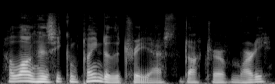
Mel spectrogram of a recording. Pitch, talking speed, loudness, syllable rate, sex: 115 Hz, 285 wpm, -19 LUFS, 6.7 syllables/s, male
